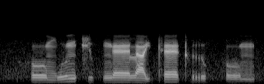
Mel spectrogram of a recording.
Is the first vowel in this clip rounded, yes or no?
yes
